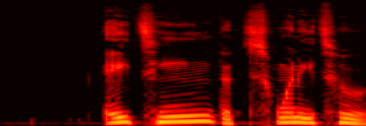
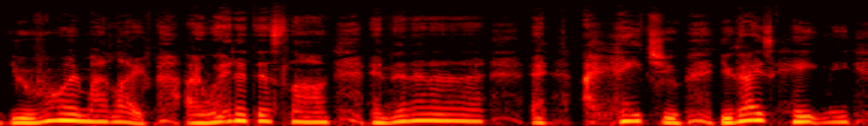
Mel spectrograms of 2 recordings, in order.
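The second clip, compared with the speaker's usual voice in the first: higher, lightly voiced whiny teen; mock teenager tantrum; 5 semitones higher than usual. Teenager blaming parents over cookies, mild mock whine. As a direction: throw a mild teen fit. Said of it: "the teenagers are like".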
